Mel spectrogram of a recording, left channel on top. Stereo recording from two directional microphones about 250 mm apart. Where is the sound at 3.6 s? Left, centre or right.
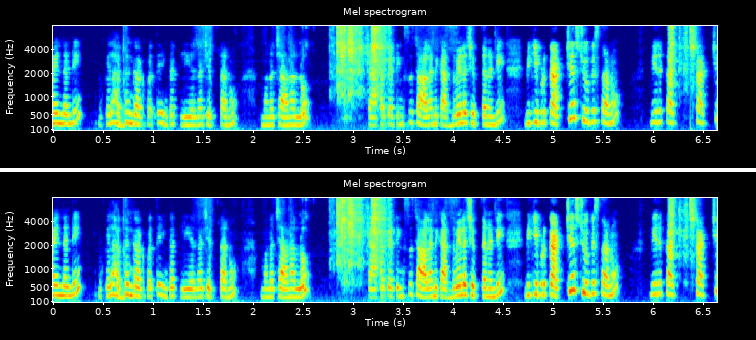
Right.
